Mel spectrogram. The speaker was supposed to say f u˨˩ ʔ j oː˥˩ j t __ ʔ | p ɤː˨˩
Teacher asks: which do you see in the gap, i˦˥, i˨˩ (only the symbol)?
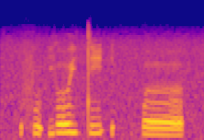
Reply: i˦˥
